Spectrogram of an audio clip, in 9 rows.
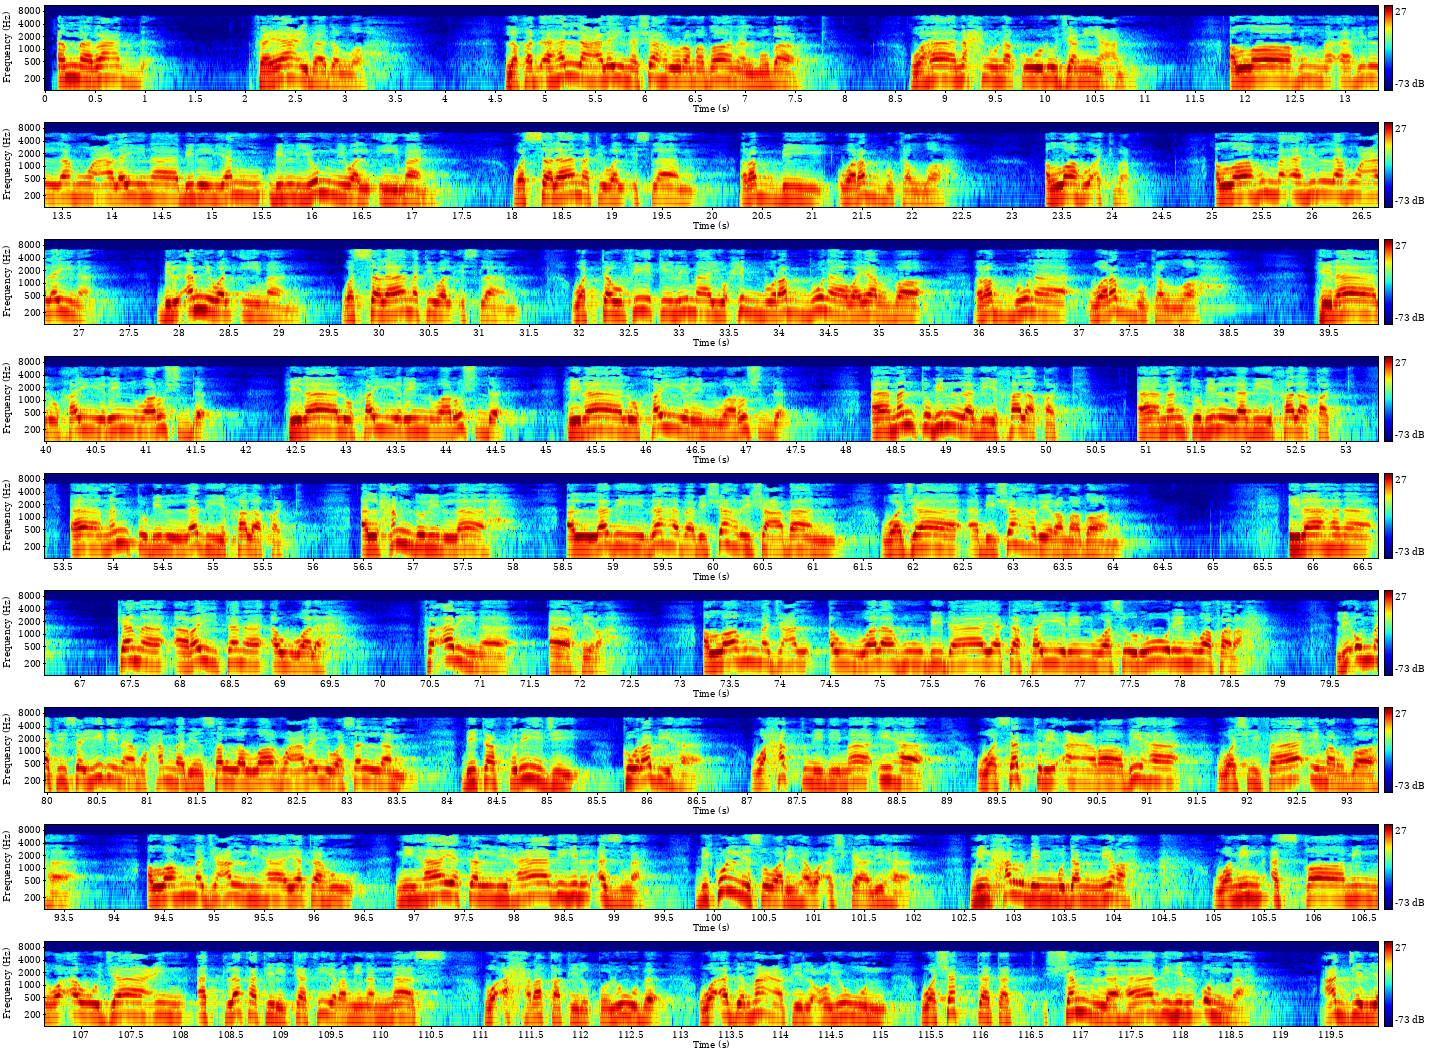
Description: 703ـ خطبة الجمعة: يا من طالت غيبته وخسارته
